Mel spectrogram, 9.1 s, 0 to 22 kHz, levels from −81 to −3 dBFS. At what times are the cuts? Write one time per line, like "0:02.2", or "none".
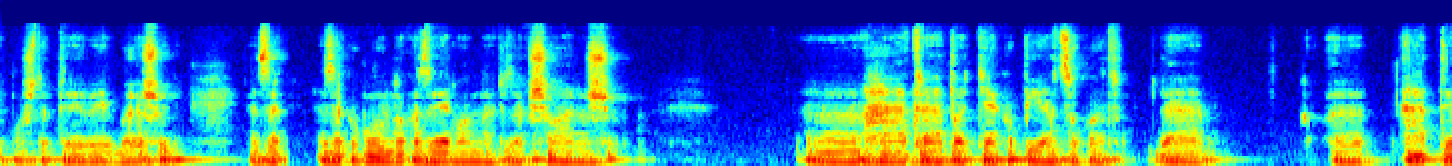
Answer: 0:01.8
0:02.8
0:03.1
